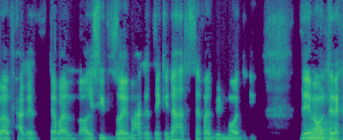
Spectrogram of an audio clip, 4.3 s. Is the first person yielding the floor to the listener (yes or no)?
no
